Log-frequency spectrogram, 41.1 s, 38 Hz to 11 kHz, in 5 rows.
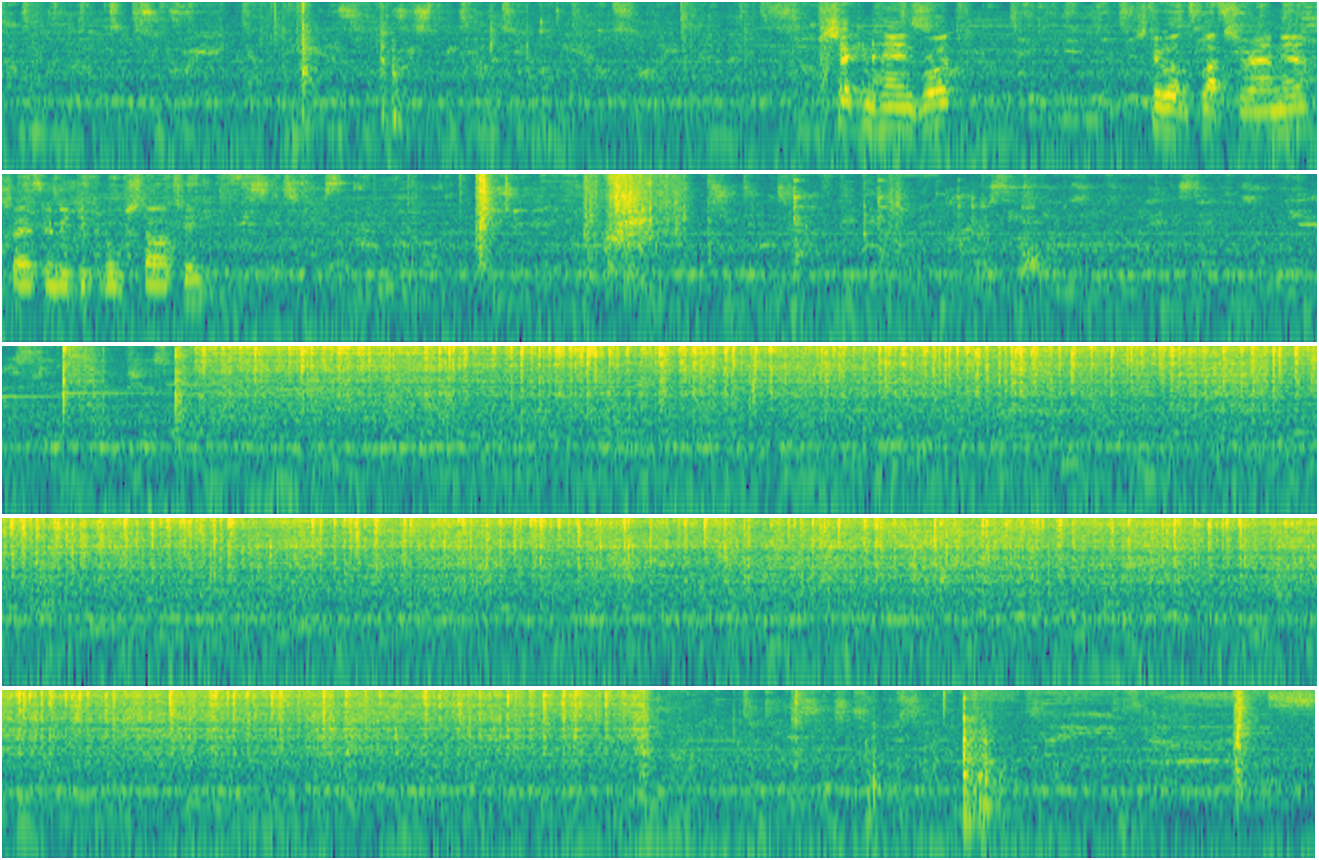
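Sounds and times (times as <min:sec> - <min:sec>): welding arc crackling: 0:16.8 - 0:37.2.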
